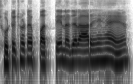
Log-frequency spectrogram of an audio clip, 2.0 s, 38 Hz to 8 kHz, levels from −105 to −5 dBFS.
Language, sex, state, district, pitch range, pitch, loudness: Hindi, male, Jharkhand, Garhwa, 145-170 Hz, 155 Hz, -15 LUFS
